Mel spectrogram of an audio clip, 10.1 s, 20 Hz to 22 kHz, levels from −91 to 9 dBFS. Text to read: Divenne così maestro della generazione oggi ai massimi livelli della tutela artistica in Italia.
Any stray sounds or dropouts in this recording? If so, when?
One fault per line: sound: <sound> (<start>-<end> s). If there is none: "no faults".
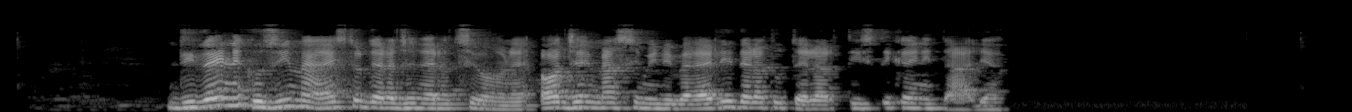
no faults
